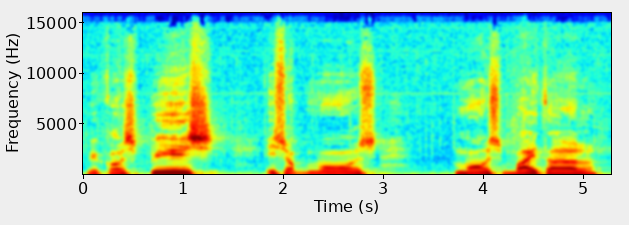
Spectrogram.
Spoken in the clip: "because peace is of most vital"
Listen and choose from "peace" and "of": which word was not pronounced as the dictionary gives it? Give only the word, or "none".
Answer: of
